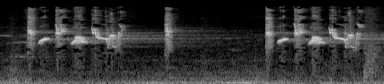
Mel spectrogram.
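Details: Lure song of an Oriental magpie-robin meant to anger a rival: two bursts of rapid, slurred high whistles and chirps, separated by a brief pause with a lone sharp click.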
